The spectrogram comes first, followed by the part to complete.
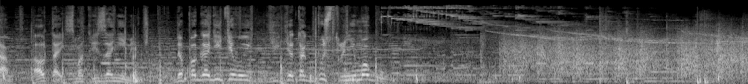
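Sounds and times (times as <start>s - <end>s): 
speech: 0.0s - 4.2s
fireworks crackling and popping: 1.3s - 7.4s
faint descending firework whistle: 3.8s - 7.4s
sharper firework bangs: 3.9s - 7.4s.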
